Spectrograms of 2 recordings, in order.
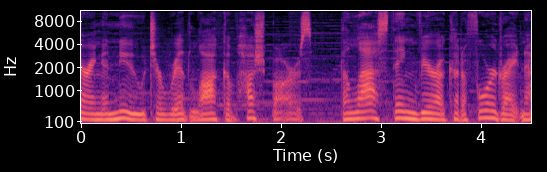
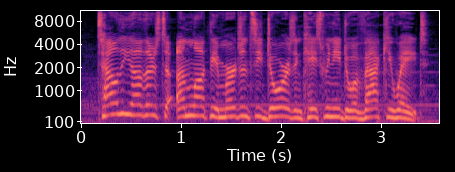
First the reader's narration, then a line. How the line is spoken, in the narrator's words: Vera shouted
